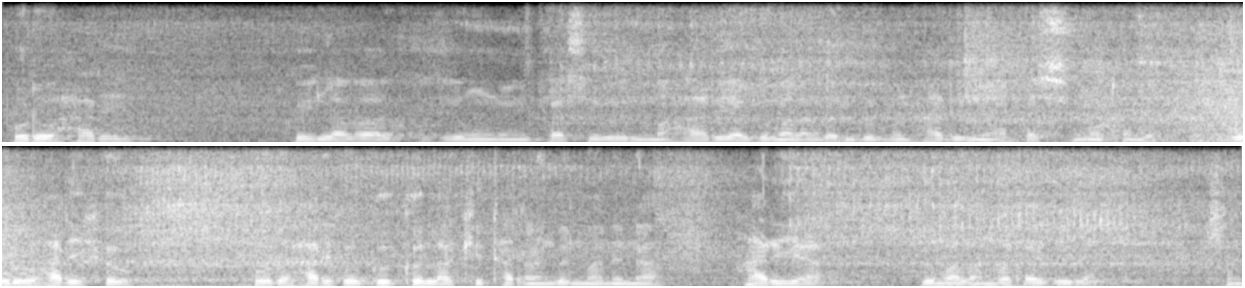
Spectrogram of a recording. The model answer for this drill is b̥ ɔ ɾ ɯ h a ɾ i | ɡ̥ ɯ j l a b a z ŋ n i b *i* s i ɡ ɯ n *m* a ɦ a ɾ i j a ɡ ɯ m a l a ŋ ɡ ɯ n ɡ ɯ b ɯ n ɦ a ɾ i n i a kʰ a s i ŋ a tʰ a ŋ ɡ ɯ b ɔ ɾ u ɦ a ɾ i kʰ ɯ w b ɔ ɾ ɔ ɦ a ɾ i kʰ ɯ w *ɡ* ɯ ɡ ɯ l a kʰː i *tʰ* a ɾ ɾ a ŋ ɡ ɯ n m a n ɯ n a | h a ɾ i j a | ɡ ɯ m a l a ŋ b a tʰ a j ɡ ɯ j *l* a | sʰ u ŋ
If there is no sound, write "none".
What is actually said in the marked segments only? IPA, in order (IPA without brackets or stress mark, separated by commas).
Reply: a, m, ɡ, tʰ, l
